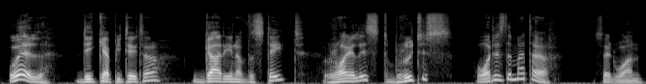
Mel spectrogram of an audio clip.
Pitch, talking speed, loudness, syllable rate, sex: 135 Hz, 130 wpm, -19 LUFS, 4.8 syllables/s, male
